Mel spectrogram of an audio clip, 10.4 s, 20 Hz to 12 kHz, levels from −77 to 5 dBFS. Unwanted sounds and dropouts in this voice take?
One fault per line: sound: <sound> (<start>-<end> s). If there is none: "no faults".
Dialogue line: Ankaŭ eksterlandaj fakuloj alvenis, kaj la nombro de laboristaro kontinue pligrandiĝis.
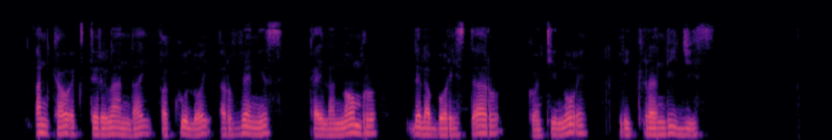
no faults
